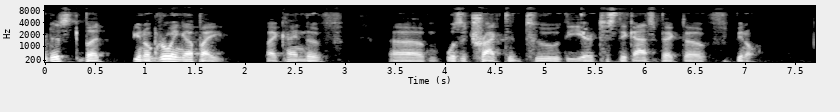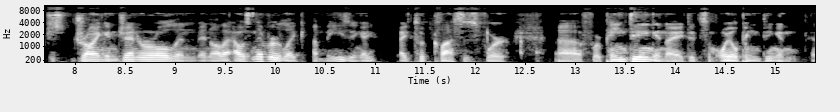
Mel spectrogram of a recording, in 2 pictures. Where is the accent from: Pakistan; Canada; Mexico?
Canada; Montreal, Quebec; moved away as an adult; also born or lived in Toronto / San Francisco; now in Vancouver, Canada; I'm actually from Montreal.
